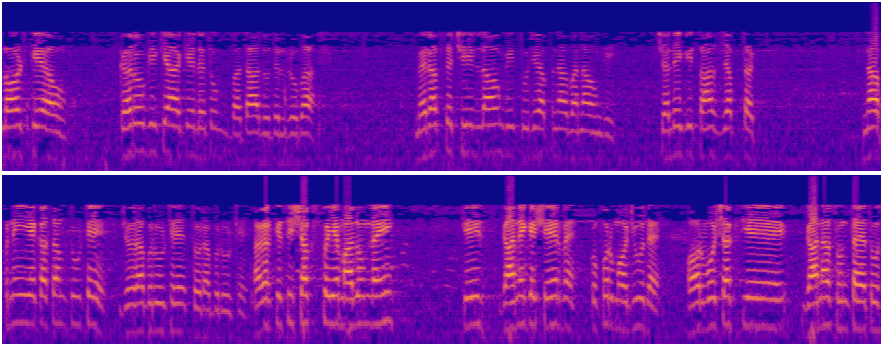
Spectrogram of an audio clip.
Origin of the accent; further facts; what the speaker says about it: Karachi, Sindh, Pakistan; میں کراچی سے تعلق رکھتا ہوں۔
